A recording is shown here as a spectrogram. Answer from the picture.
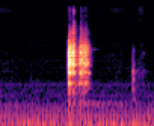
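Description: A single sharp clink about a second in, a ceramic mug being set down on a hard tabletop, with a brief ring after it.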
